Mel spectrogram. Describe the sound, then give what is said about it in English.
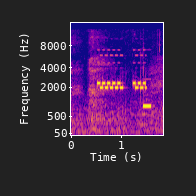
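A mother's telephone rings in two short electronic trilling bursts separated by a brief pause, clear, with no one talking over it. “Mom, your phone is still ringing.”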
